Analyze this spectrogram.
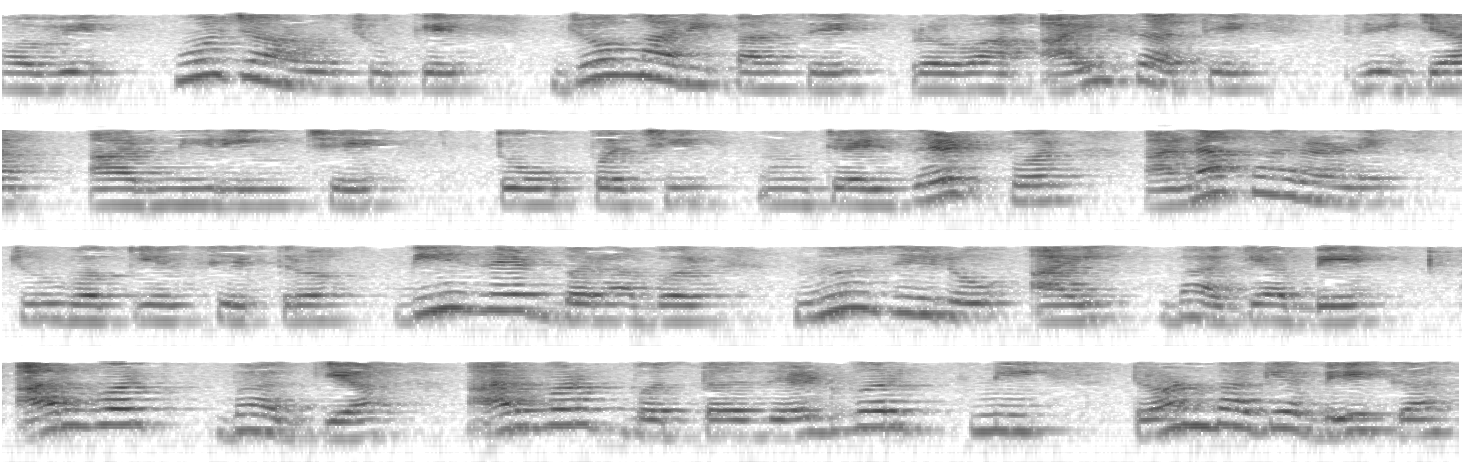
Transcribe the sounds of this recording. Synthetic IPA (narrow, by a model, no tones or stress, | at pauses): ɦəʋe | ɦũd͡ʒaɽ̃ũt͡ʃʰũke | d͡ʒomaɾipasepɾəʋaʔaisat̪ʰe | t̪ɾid͡ʒaːɾniɾiŋɡt͡ʃʰe | t̪opət͡ʃʰiũnt͡ʃaizeɖpəɾ | anakaɾəɳe | d͡ʒumbəkjəkʃet̪ɾəbizeɖbəɾabəɾmjuziɾoaibʱaɡjabeaɾʋəɾkbʱaɡja̰ː | ɾʋəɾkʋəd̪t̪azeɖʋəɾkni | t̪ɾəɳbʱaɡjabeɡa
